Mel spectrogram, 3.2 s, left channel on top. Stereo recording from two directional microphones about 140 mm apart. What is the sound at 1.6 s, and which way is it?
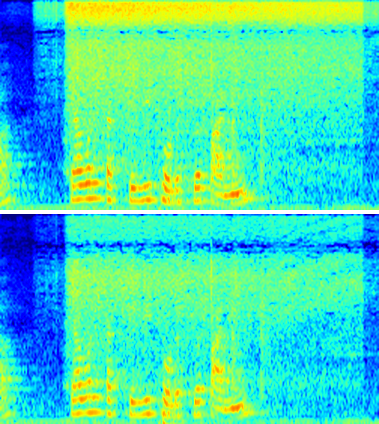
Speech, 25° left (ahead or behind).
